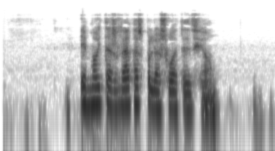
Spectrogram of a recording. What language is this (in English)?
Galician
